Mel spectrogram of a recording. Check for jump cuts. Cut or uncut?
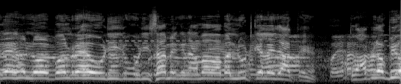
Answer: uncut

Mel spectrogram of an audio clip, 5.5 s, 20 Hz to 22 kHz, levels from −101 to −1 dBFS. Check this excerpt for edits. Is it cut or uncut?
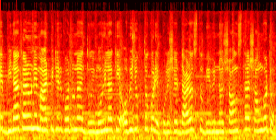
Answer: uncut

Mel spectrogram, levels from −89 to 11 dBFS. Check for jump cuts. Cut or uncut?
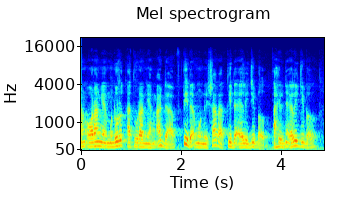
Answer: cut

